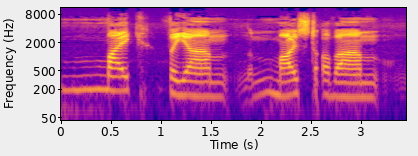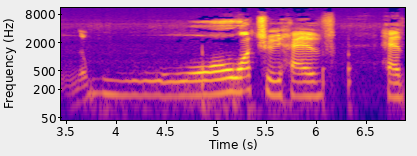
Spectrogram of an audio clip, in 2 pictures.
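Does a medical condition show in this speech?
Yes: stuttering; described as never that bad; fluent when acting, stutters once fluency noticed, worse in small groups, rare at home unless angry; here prolonged sounds.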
